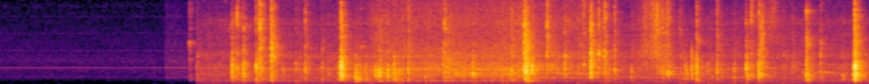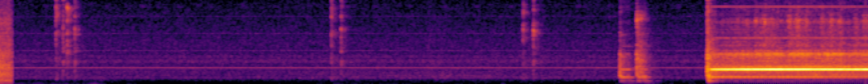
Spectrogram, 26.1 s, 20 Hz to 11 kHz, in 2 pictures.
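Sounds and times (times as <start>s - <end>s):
laser printer printing: 2.9s - 13.3s.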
